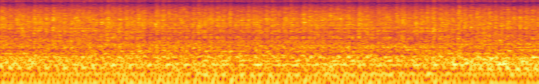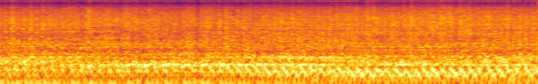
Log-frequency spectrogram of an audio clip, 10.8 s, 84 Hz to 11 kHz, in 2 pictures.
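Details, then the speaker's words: 92 Firebird LS swap with Holley Terminator X, first start outside: loud deep idle loping about two and a half beats a second, choppy rough idle; thermostat stuck. "It runs, you saw it chopping."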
